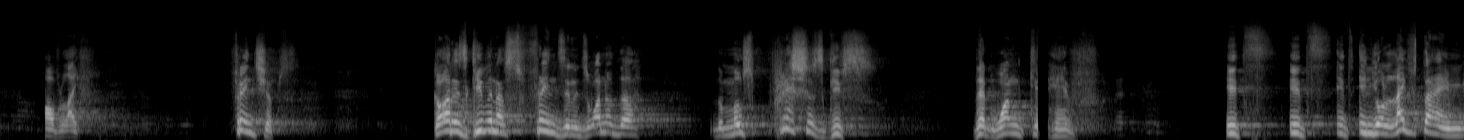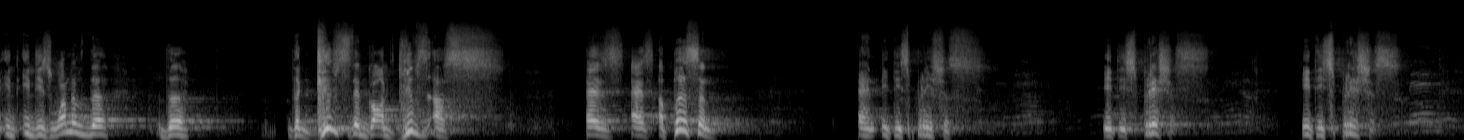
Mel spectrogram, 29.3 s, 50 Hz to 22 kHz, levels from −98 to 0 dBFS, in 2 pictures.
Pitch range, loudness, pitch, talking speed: 180-240 Hz, -43 LUFS, 205 Hz, 110 wpm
